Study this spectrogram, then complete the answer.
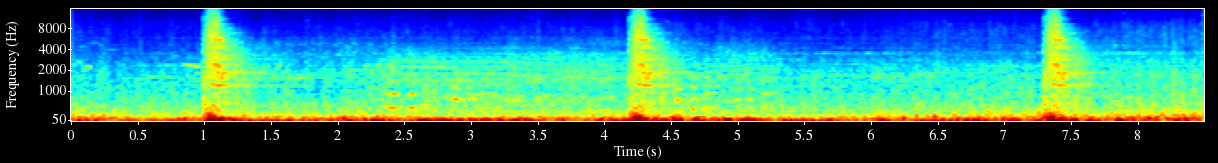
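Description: Cannons boom in the distance.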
